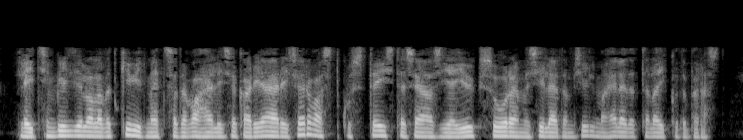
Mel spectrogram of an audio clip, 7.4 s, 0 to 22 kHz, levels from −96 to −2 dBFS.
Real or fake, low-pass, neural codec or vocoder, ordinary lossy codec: real; 5.4 kHz; none; MP3, 32 kbps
